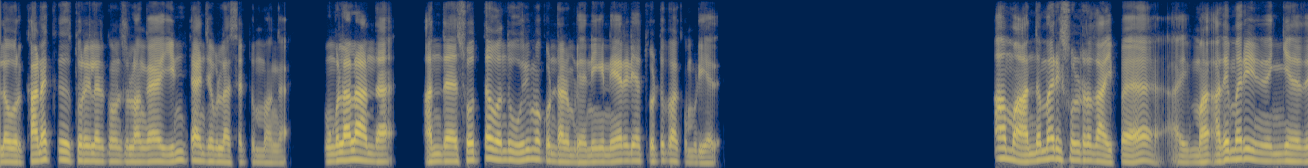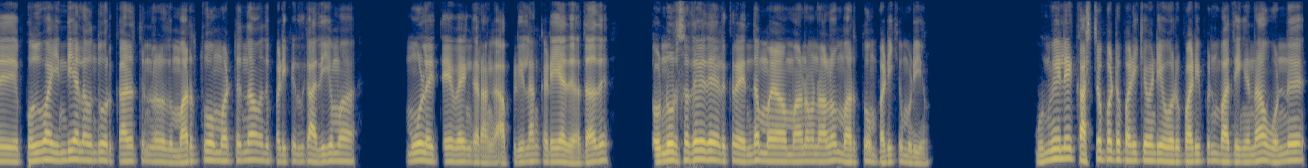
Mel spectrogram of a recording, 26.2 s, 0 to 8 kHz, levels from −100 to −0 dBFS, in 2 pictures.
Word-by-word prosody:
ஒரு 115 - -2
கணக்கு 155 +3 +2 0.2
துறையில 135 -2 +2
இருக்கிறவங்க 125 0 -4
சொல்லுவாங்க. 125 +1 +1 0.2
இன்டாங்கிபிள் 135 -5 0
அசெட்ம்பாங்க 110 -1 -8 0.5
உங்களால 145 +4 +6
அந்த 130 - -1 0.5
அந்த 130 +1 -1 0.2
சொத்த 150 +4 +2
வந்து 155 0 -1
உரிம 165 +2 0
கொண்டாட 125 -3 +1
முடியாது. 115 0 -3
நீங்க 120 0 -1
நேரடியா 135 +1 +2
தொட்டு 145 - -3
பார்க்க 115 -4 -4
முடியாது. 100 -1 -5 2.8
ஆமா, 170 -5 +4
அந்த 130 +4 0
மாரி 175 0 +4
சொல்றது 145 -2 0
தான். 125 -4 +4
இப்ப 110 +3 -4 0.9
அதே 155 - +4
மாரி 170 +1 +4 0.3
இங்கே 135 +1 -1
இது 130 - 0 0.2
பொதுவா 150 +4 +2
இந்தியால 155 0 0
வந்து 145 +1 -2
ஒரு - - -11
கருத்து 125 -2 -2
மருத்துவம் 140 +4 -1
மட்டும் 145 +2 -4
தான் 155 - +1
வந்து 135 -2 -7
படிக்கிறதுக்கு 125 +1 -3
அதிகமா 135 +2 -1 0.6
மூளை 145 -1 +3
தேவைங்கிறாங்க. 120 -3 -1
அப்டிலாம் 120 +6 -5
கிடையாது. 120 -3 +1
அதாது 125 +6 +1 0.5
90% 150 +4 +3
எடுக்கிற 135 +1 -2
எந்த 150 +4 +1
ம - - +4 0.3
மாணவனாலும் 130 +2 -1
மருத்துவம் 115 -1 -3
படிக்க 120 +3 -3
முடியும். 95 -1 -5 1.1
உண்மையிலேயே 175 +7 +2
கஷ்டப்பட்டு 165 -1 +2
படிக்க 140 0 0
வேண்டிய 140 -1 +2
ஒரு 125 - -1
படிப்புன்னு 130 +2 0
பார்த்தீங்கன்னா, 120 +2 0
ஒண்ணு 140 +5 0
130 Hz, 140 wpm, -23 LUFS, 120-145 Hz, 2.8 s, உங்களால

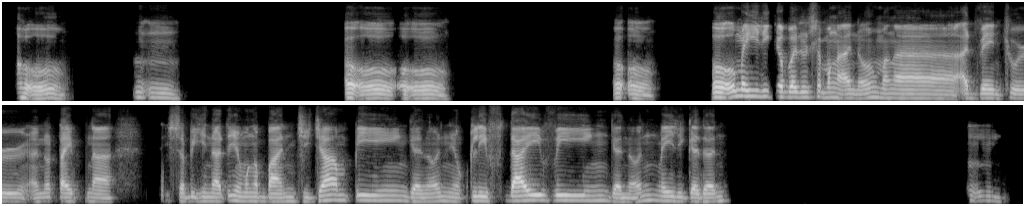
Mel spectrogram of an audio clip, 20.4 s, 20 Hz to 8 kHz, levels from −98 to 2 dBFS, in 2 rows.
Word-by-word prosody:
Oo. 120 -4 0 0.6
Mm. 135 -5 -7 1.6
Oo, 120 -1 +3
oo. 115 -4 0 1.7
Oo, 125 -1 0 0.7
oo, 150 -2 +7
mahilig 175 -2 +3
ka - - +6
ba 155 0 +4
dun 155 - -1
sa 155 +1 -4
mga 140 -4 +2
ano, 125 +2 -1
mga 130 -1 0 0.7
adventure 120 -2 -2
ano, 120 +2 -5
type 120 -1 -1
na 110 -2 0 0.5
sabihin 120 0 -3
natin 140 +4 0
yung 125 - -3
mga 120 - -4
bungee 115 0 0
jumping, 145 0 0
gano'n, 120 +1 -2
yung 115 - -7
cliff 130 -2 -1
diving, 145 0 +3
gano'n, 115 +5 -3
mahilig 130 -4 -2
ka 120 - +2
dun? 115 +4 -1 2.4
Mm. 130 -5 -14
125 Hz, 95 wpm, -25 LUFS, 115-145 Hz, 2.4 s, oo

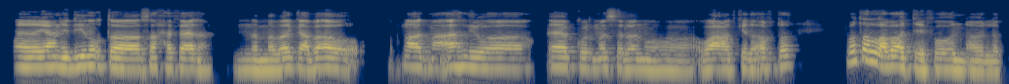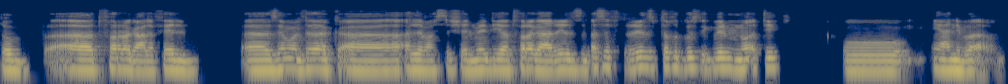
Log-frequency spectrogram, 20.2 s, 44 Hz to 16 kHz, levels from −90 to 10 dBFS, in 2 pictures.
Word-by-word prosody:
آآ، 145 -1 +4
يعني 150 -1 +5
دي 150 +3 +2
نقطة 145 -5 +5
صح 140 +2 -2
فعلًا، 130 -3 +1 0.2
لمَّا 120 -1 -2
بارجع 135 0 +3
بقى 140 +2 +5
وأقعد 150 +4 -2
مع 135 +2 +2
أهلي 150 -1 +1
وآكُل 135 +1 -1
مثلًا، 130 -1 -4
و - - -2 0.5
وأقعد 125 -1 +3
كده، 130 +1 -2
أفضَى، 155 +5 -4 0.5
باطلَع 215 -6 +6
بقى 155 -1 +7
التليفون 125 -3 -1
أو 115 0 -1
الlaptop، 110 +2 -2 0.3
آآ، 125 -1 +1
أتفرَّج 125 0 -2
على 115 -1 0
فيلم، 115 -1 -2 0.5
آآ 120 0 +1
زي 120 +2 -1
ما 135 - -3
قُلت 130 0 -3
لك 125 -1 -2
آآ، 115 0 0
أقلِّب 125 0 -1
على 115 0 -3
الsocial 120 0 -7
media، 120 +1 -1
أتفرَّج 130 +1 -1
على 120 +1 +1
الreels. 120 0 -8
للأسف 145 +4 -5
الreels 140 +3 -4
بتاخُد 140 0 -6
جزء 140 -3 -4
كبير 135 +2 -1
من 130 -2 -2
وقتي، 140 +1 -3 0.6
ويعني 115 - -2
ب 120 +1 -3
130 Hz, 145 wpm, -20 LUFS, 120-140 Hz, 0.6 s, بقى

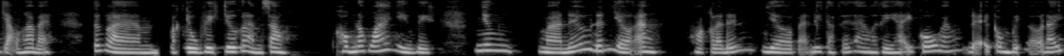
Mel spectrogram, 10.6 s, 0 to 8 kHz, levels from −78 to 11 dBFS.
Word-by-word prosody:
trọng 210 -3 -1
ha 225 +1 +4
bạn. 195 +1 -1 0.4
Tức 290 +1 -2
là, 205 -5 +3
ừm, 190 0 +1
mặc 205 - -3
dù 220 -1 +7
việc 220 +1 +3
chưa 240 -1 +7
có 280 - -2
làm 210 -6 +2
xong, 220 0 +3 0.5
hôm 260 -2 +3
đó 270 - +2
quá 275 +3 +3
nhiều 245 - 0
việc, 200 -2 -2 0.4
nhưng 300 -1 -1 0.3
mà 215 -4 +2
nếu 280 - +2
đến 310 +3 0
giờ 225 -9 +2
ăn 235 +1 +2 0.4
hoặc 210 -2 -4
là 200 -1 0
đến 220 +6 +1 0.2
giờ 220 -5 +2
bạn 225 - -9
đi 235 +1 -1
tập 210 - -3
thể 220 - -5
thao, 235 -4 -2
ờ, 210 - +1
thì 205 -3 +1
hãy 205 +4 -2
cố 260 +2 +2
gắng 265 -1 -5
để - - -3
công 240 -4 +3
việc 215 - -2
ở 250 - -7
đấy. 235 +6 -1
225 Hz, 240 wpm, -20 LUFS, 205-265 Hz, 0.5 s, dù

